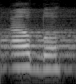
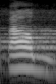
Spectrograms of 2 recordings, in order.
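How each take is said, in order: First: The final consonant is released with a bounce. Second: The final consonant is held without any release. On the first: The speaker calls it wrong. "Kalau dilepas nantinya akan muncul dha-nya mantul" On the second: The speaker calls it right. "jangan dilepas"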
